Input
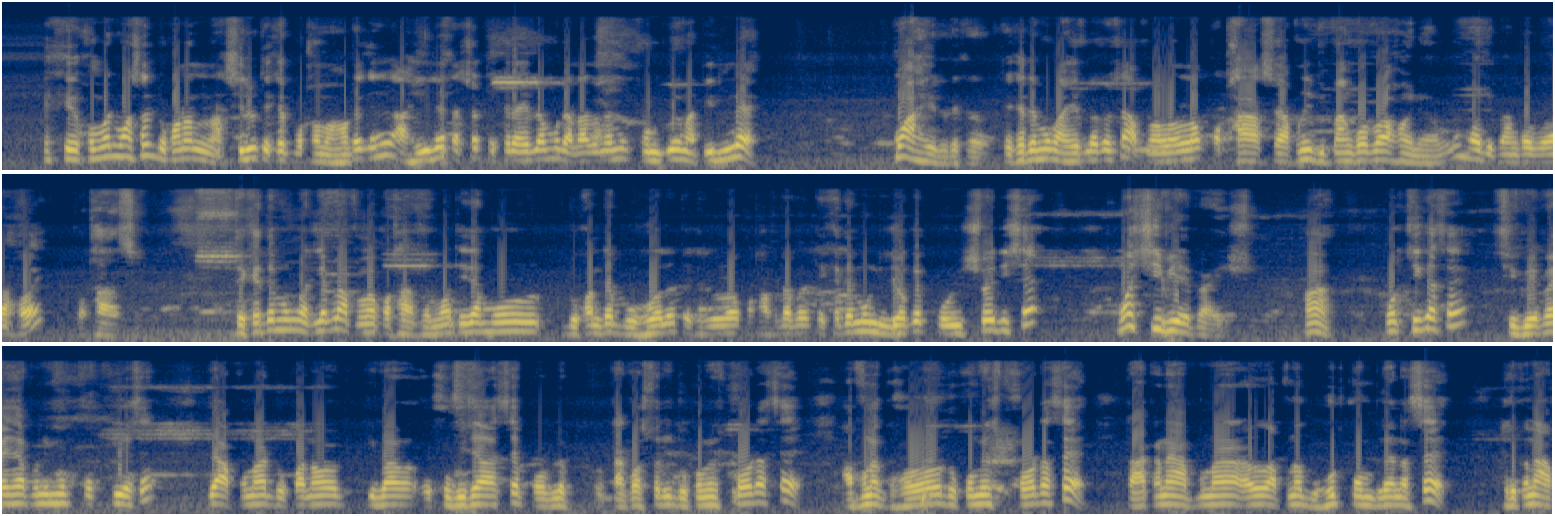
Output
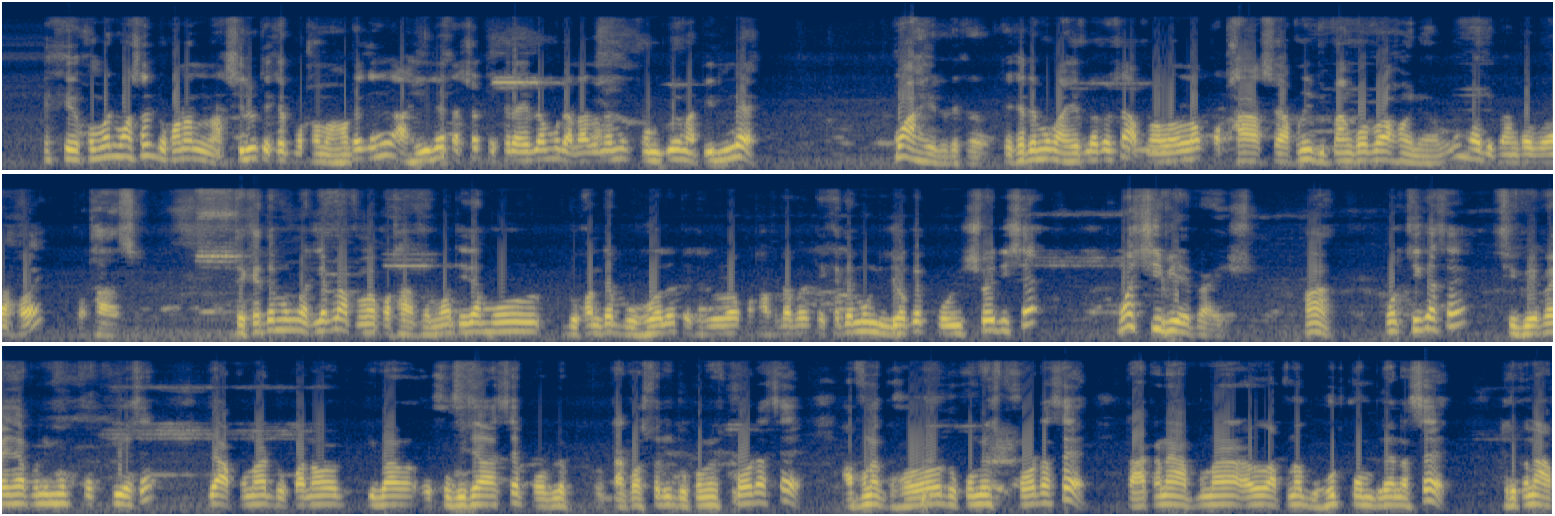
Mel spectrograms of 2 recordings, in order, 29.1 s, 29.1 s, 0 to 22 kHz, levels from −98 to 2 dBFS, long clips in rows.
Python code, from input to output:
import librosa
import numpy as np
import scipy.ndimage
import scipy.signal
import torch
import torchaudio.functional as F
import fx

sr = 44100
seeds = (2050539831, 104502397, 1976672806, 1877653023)

y = scipy.signal.sosfilt(scipy.signal.butter(2, 49.0, 'highpass', fs=sr, output='sos'), x)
